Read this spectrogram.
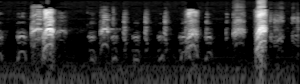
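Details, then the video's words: Night heron lure for trapping birds after dark ahead of Tet: several harsh, rasping squawks of varying loudness, two standing out, with quieter nasal croaks scattered between them. "tiếng chim vạc cho anh em đi bẫy chim đêm"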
